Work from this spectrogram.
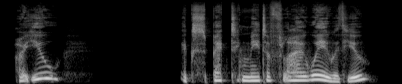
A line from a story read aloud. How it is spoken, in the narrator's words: she said, faltering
